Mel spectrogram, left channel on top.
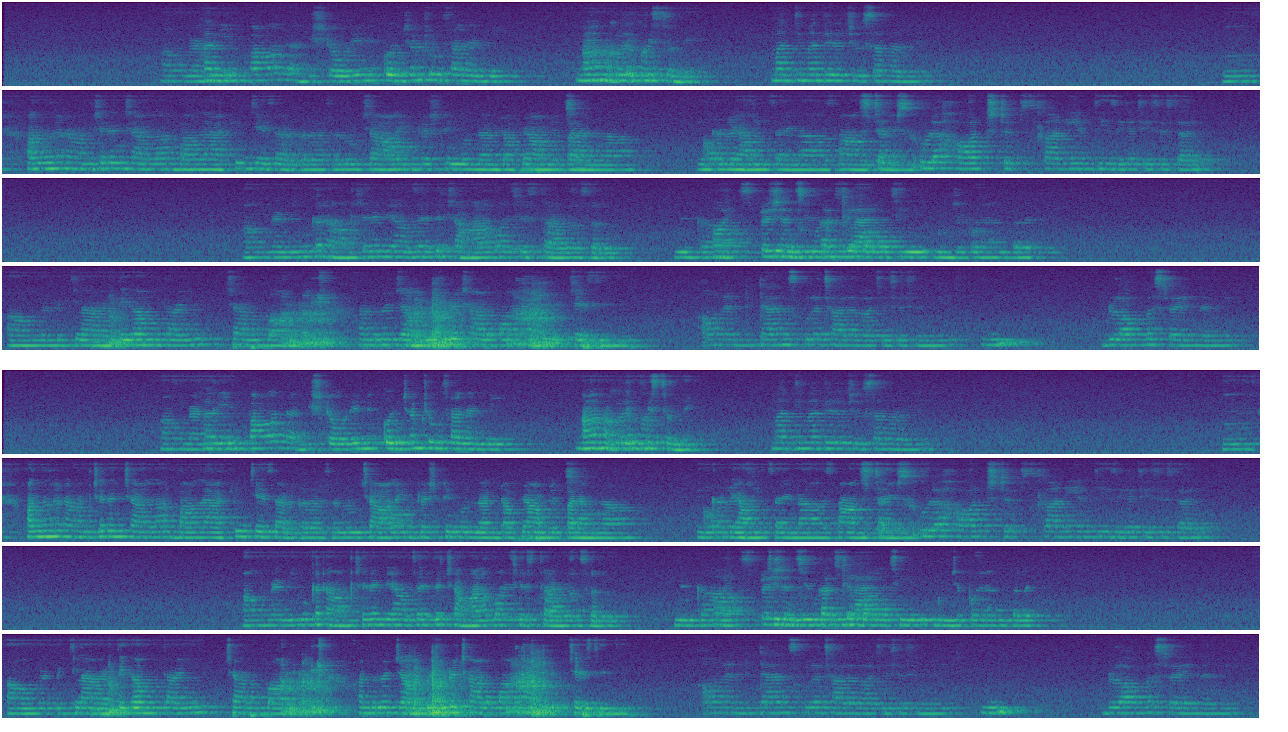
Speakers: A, on the right (about 45°); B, on the left (about 15°).
A: అవునండి
B: హలో
A: బాగుందండి స్టోరీ నేను కొంచెం చూసానండి
B: మేము
A: ఆ
B: కూడా
A: వినిపిస్తుంది
B: కొంచం మధ్య మధ్యలో చూస్ తమండి
A: మ్మ్ అందులో రామ్ చరణ్ చాలా బాగా లింగ్ చేసాడు కదా అసలు చాలా
B: ఆ
A: ఇంట్రెస్టింగ్ ఉందంట ఫ్యామిలీ
B: చ
A: పరంగా ఇంకా
B: అవునండి
A: డ్యాన్స్ అయినా సాంగ్స్
B: స్టెప్స్
A: అయినా
B: కూడా హార్డ్ స్టెప్స్ కానీ ఎంత్ ఈజీగా చేసేసారు
A: అవునండి ఇంకా రామ్ చరణ్ డ్యాన్సయితే చాలా బాగా చేస్తడు అసలు ఇంకా
B: ఆ ఎక్స్ప్రెషన్స్
A: చిరంజీవి
B: కూడా
A: కంటే
B: క్లారిటీ
A: బాగా చి ముంచిపోయాను అవునండి క్లారిటీగా ఉంటాయి చాలా బాగుంటది
B: ఆ
A: అందులో జాన్వీ కూడా చాలా బాగా యాక్టింగ్ చేసింది
B: అవునండి డ్యాన్స్ కూడా చాలా బాగ చేసేసింది
A: ఉమ్,
B: బ్లాక్ బస్టర్ అయిందండి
